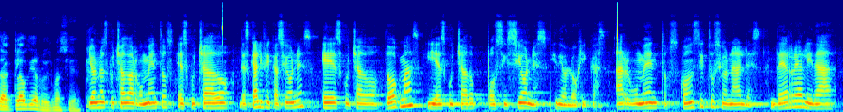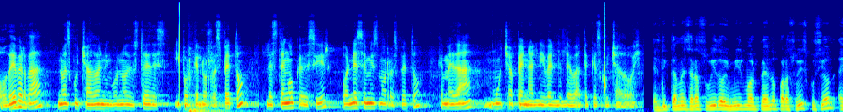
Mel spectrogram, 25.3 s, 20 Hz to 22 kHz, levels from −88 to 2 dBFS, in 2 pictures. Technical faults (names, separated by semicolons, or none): electrical switching spike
